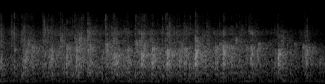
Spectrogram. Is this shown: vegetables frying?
no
